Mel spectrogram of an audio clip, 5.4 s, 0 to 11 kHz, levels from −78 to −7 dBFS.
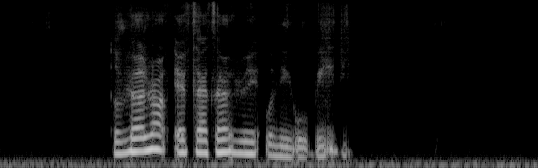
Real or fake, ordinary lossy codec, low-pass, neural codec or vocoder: fake; none; none; autoencoder, 22.05 kHz, a latent of 192 numbers a frame, VITS, trained on many speakers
